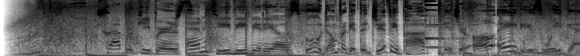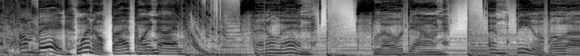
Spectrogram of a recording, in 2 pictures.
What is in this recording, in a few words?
AC IMAGING, Female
